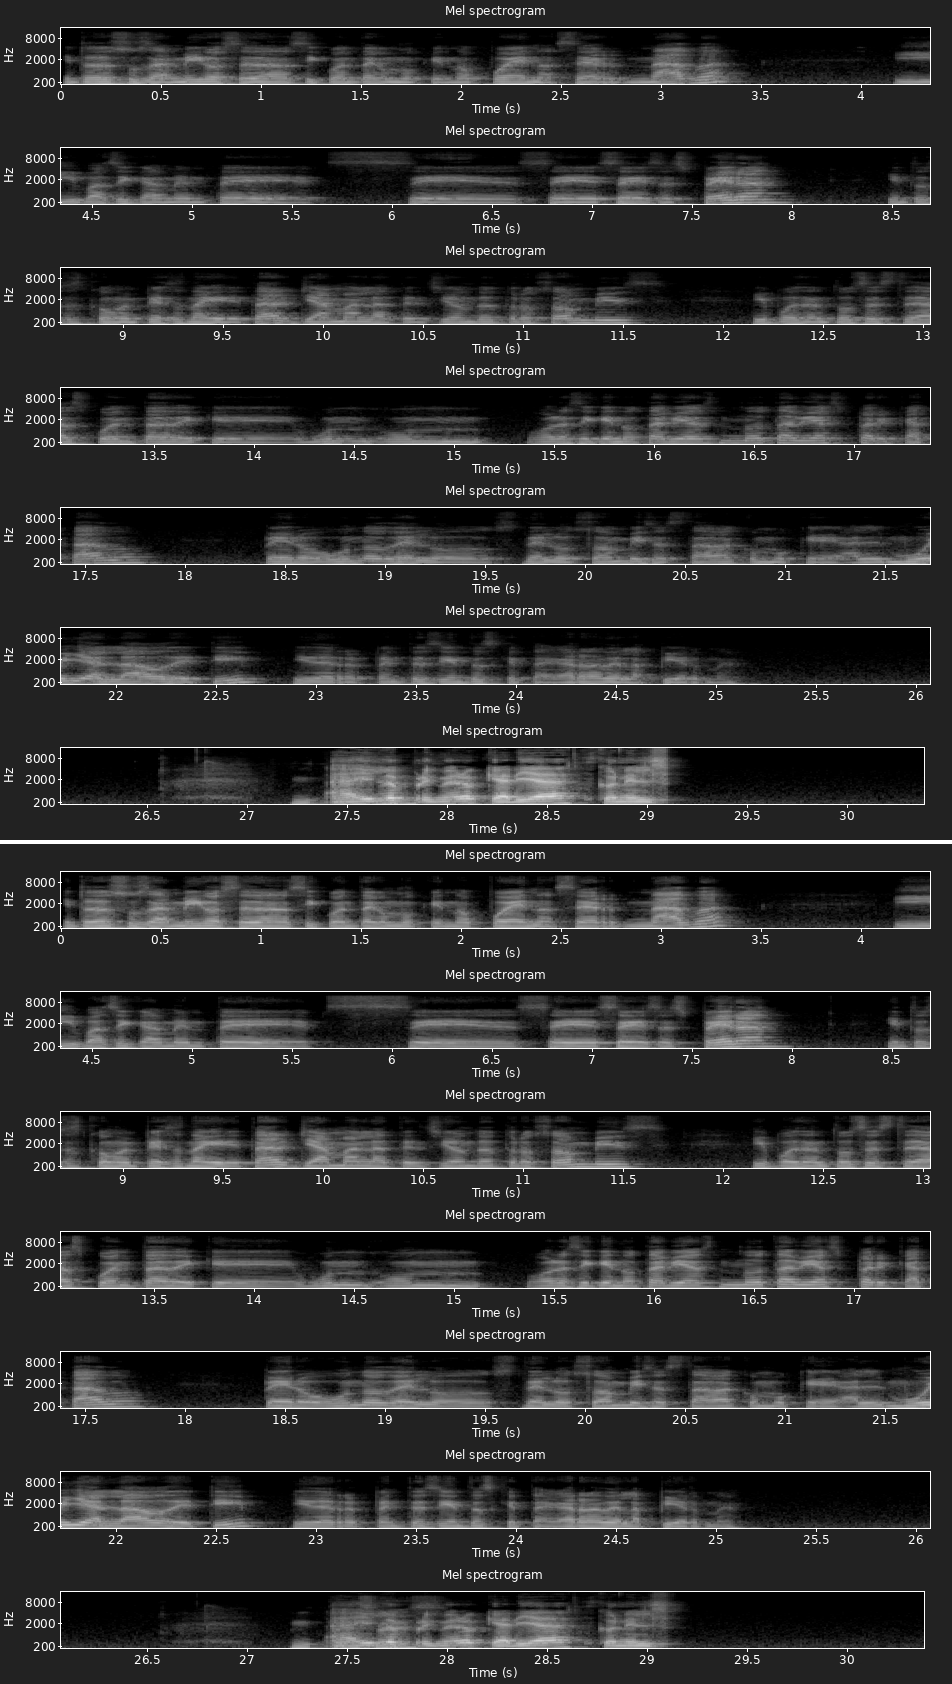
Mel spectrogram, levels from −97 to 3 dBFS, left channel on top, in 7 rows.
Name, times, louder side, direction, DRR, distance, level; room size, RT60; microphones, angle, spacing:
voice 1, 0.0-3.4 4.2-8.0 8.5-11.7 12.1-17.8 18.4-25.1 27.2-27.8, right 4 dB, 80° right, 0.6 m, -38 dB
voice 2, 27.4-29.1, left 6 dB, 45° left, 0.3 m, -23 dB
7.0 x 3.0 x 5.3 m
head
